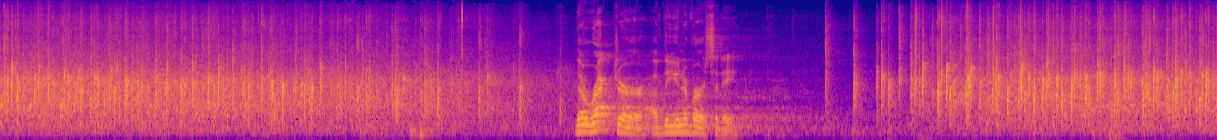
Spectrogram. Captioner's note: applause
